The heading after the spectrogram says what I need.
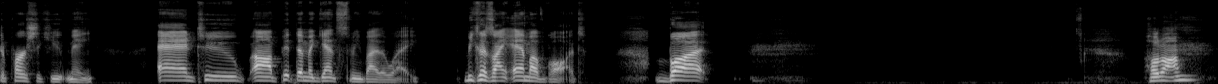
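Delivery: holding back tears. Speaking about their own children and family, holding back tears. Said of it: "So I'm trying not to cry".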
